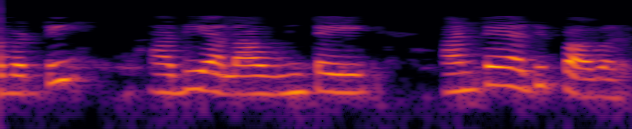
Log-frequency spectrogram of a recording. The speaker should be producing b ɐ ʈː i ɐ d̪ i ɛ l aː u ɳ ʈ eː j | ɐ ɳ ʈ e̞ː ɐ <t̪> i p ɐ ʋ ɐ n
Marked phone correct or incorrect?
incorrect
